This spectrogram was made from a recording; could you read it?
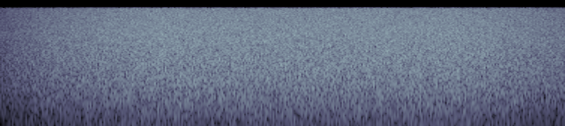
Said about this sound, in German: Ja, so klingt dann White Noise. Also es ist wirklich so ein ganz dumpfes Rauschen.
